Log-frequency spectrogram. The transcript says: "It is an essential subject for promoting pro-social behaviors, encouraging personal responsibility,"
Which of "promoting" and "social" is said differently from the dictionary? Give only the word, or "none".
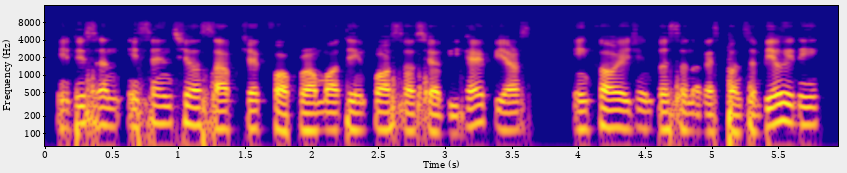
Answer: social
